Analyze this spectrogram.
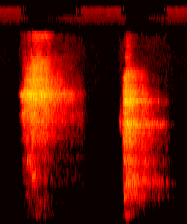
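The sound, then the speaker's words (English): Breathing by a church audience breathing together during worship: two long, airy breaths, each lasting about a second, separated by a short silence and fading gently at the end. “So may we breathe.”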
